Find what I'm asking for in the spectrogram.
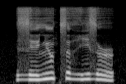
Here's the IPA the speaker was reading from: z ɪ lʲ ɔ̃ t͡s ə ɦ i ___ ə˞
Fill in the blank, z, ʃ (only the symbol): z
